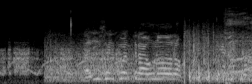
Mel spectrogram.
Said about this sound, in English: They start yelling and screaming, everybody down, you know, and they start shooting all over the place. But they're surprised by police. The gunmen open fire, spraying bullets at anything in their way.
